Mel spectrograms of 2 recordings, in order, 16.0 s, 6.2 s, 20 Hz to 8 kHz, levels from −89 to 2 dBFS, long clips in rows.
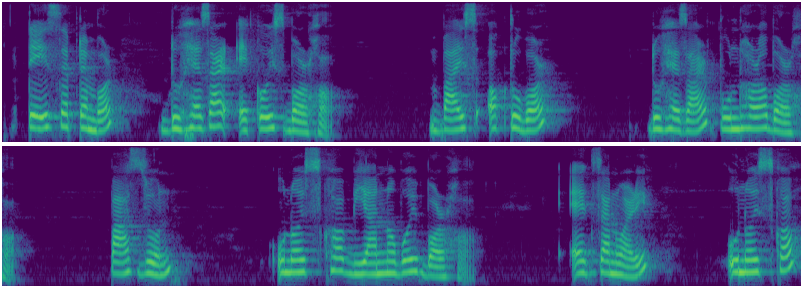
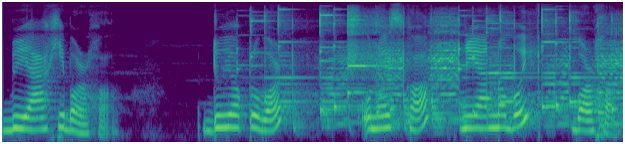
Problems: background sounds at intervals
